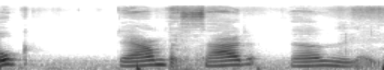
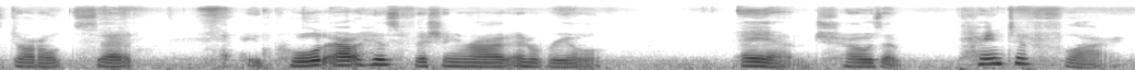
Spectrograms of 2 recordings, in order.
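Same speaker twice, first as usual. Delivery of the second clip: ordinary delivery, nothing marked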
